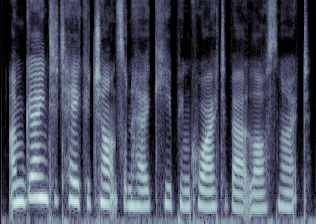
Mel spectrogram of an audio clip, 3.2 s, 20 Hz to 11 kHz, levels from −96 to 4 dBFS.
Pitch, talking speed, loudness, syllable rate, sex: 220 Hz, 245 wpm, -18 LUFS, 5.4 syllables/s, female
